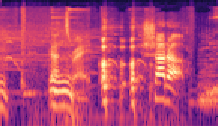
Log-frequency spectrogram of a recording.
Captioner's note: cries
